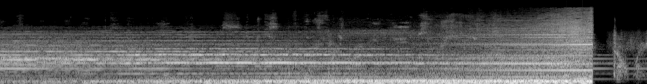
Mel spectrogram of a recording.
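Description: The end of a band's song: a held chord rings on while a low rumbling noise swells underneath and keeps growing louder, then the whole sound cuts off abruptly just before the end.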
